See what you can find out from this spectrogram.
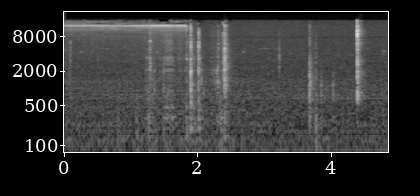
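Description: A thin, steady, very high-pitched whine from a router, then stops amid clicks and handling taps.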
